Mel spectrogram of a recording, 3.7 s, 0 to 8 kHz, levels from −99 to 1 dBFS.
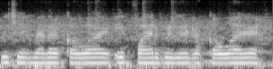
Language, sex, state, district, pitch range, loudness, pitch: Hindi, male, Uttar Pradesh, Shamli, 180-185 Hz, -13 LUFS, 185 Hz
